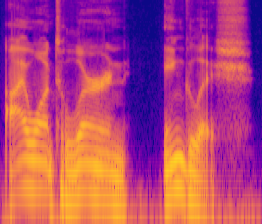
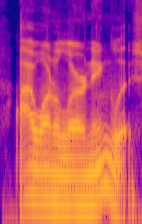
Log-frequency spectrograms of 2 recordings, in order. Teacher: That wanna is a classic example. Want and to just blend together. The sounds actually change. So it's not just speaking faster, it's about how the words link up.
